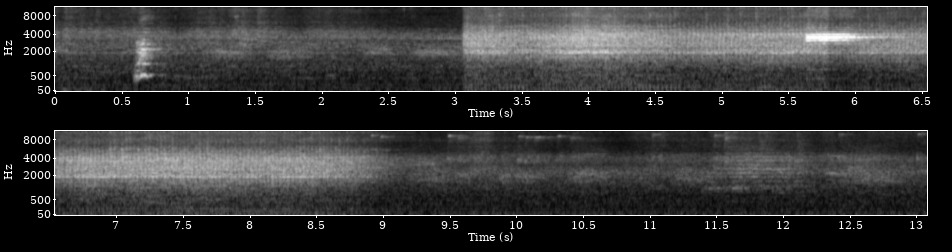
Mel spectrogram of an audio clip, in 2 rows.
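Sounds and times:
passing traffic: 0.0s - 11.0s
car horn toot: 5.6s - 6.4s.

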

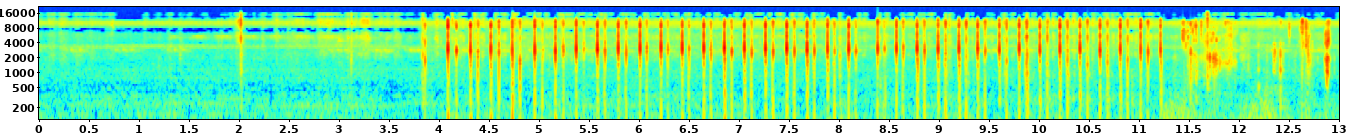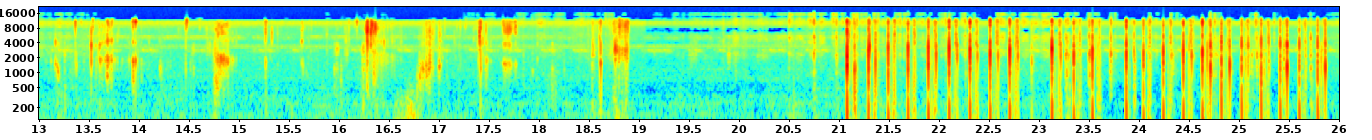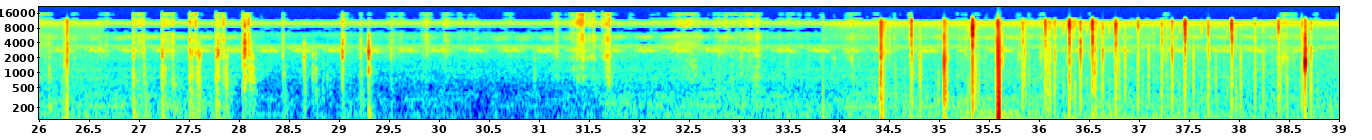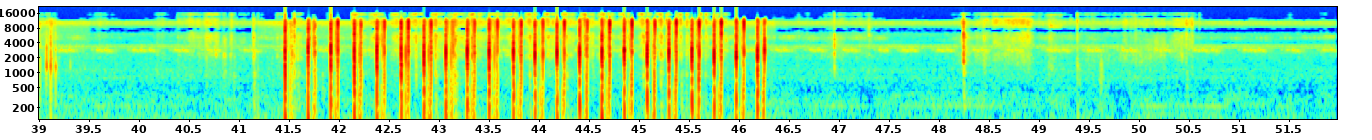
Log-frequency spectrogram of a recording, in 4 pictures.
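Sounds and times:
paper pestle tapping: 3.8s - 11.9s, 20.6s - 26.0s, 33.9s - 39.2s, 41.2s - 46.3s.

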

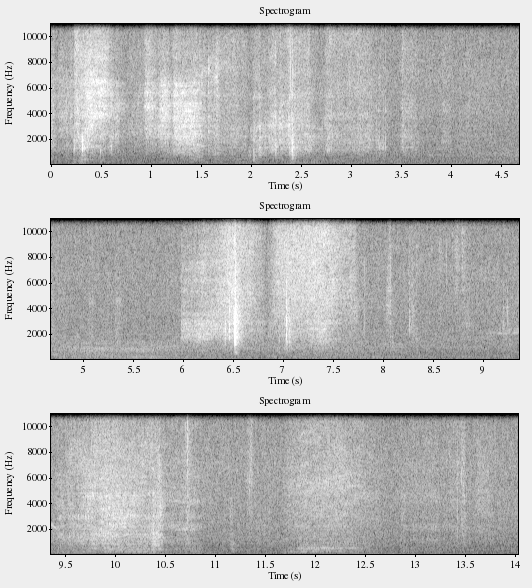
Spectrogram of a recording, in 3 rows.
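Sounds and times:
paper rustling: 0.0s - 3.7s, 6.0s - 11.5s
hand swishing across paper: 6.0s - 7.8s.

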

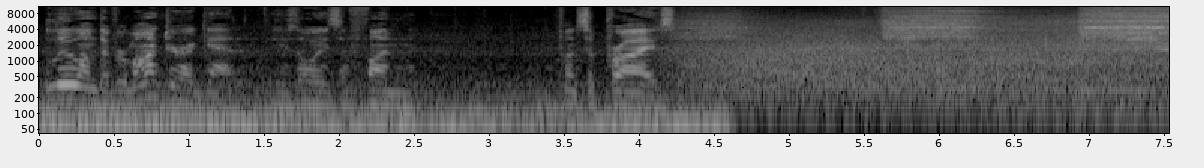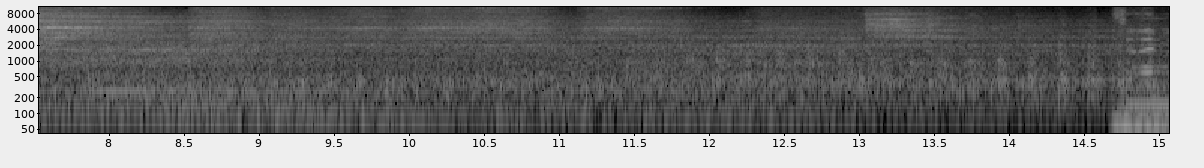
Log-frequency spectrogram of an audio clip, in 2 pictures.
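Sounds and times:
diesel locomotive hum: 0.0s - 15.0s
train wheels rumbling on rail: 4.4s - 15.0s.

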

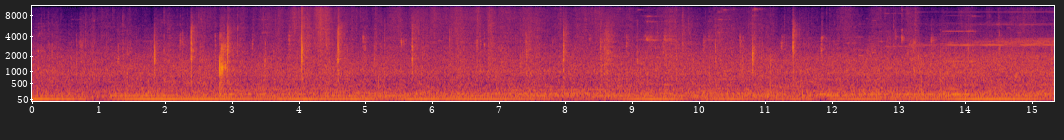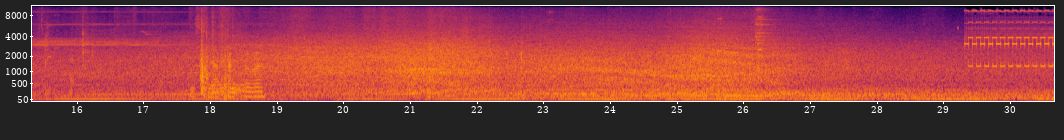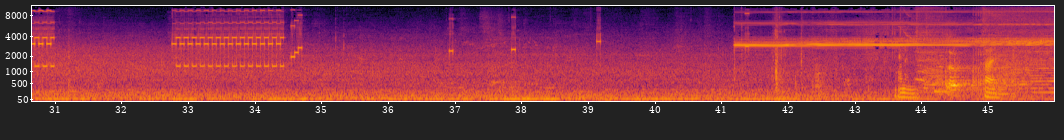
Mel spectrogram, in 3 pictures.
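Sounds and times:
car passing: 13.8s - 29.5s
electronic intercom ring tones: 29.3s - 31.0s, 32.8s - 34.8s, 41.2s - 46.0s
electric door buzzer: 41.2s - 46.0s.

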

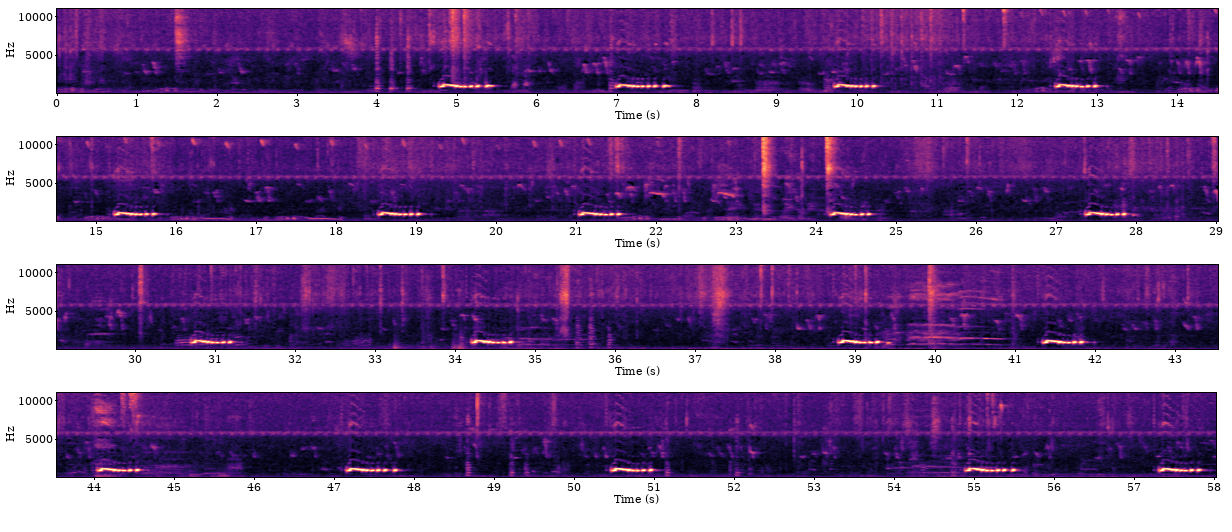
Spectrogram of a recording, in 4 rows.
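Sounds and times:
dove cooing: 0.0s - 2.8s, 3.8s - 11.3s, 12.1s - 13.2s, 13.8s - 19.3s, 21.0s - 24.8s, 27.0s - 28.5s, 30.5s - 31.5s, 34.0s - 35.6s, 38.7s - 40.6s, 41.3s - 42.0s, 44.0s - 45.9s, 47.1s - 47.9s, 50.4s - 51.2s, 54.2s - 55.6s, 57.2s - 58.0s.

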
